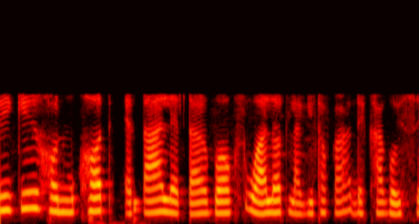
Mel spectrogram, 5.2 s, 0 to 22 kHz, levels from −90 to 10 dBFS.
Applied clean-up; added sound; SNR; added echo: neural mask model Resemble Enhance denoiser.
